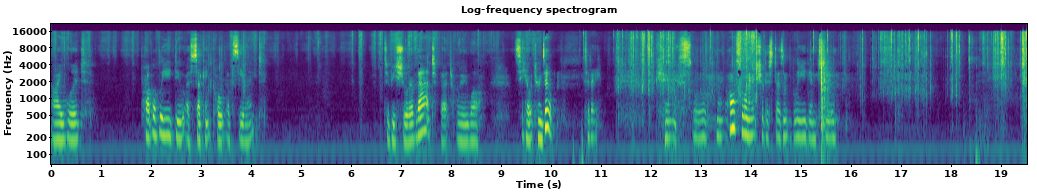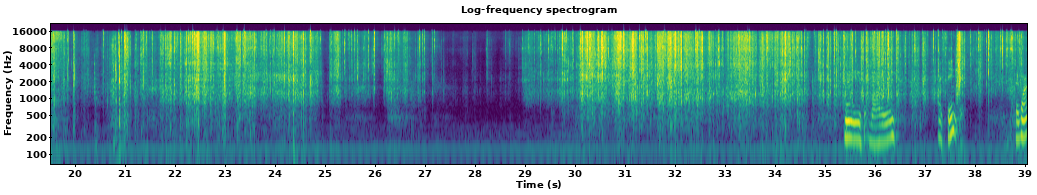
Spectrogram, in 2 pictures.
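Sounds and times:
paper crinkling and rustling: 11.2 - 14.4, 15.1 - 39.0
paper tearing: 16.4 - 27.2, 28.2 - 39.0.

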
